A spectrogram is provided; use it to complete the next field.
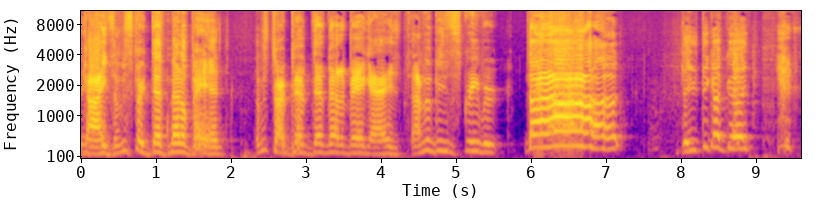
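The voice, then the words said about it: Imitates another person's voice. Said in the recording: “do an impression of me? Oh, let's hear your impression of me at high school”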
